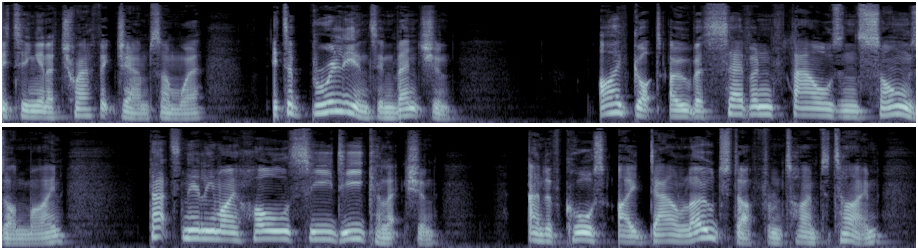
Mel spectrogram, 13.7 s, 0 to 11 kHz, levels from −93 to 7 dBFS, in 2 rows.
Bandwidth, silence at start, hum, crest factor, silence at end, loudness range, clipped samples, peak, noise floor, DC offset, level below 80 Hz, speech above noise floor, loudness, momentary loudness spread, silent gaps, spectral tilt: 11 kHz; 0 s; none; 20 dB; 0.25 s; 2 LU; under 0.1%; -4 dBFS; -78 dBFS; under 0.1%; -62 dBFS; 55 dB; -24 LUFS; 9 LU; none; -4.5 dB/octave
